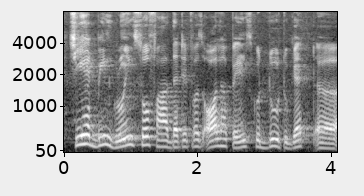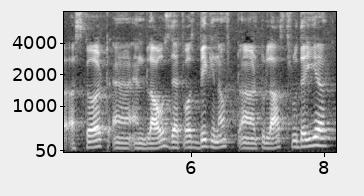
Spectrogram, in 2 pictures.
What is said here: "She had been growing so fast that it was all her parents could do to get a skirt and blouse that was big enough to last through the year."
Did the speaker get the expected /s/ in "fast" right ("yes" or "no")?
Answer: no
